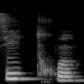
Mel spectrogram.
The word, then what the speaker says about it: citron: C is pronounced: Inside French words, C followed by E, I or Y, one of the soft vowels, is pronounced [s]. You can remember the soft vowels with the word “yeti”. puce chip citron lemon C followed by A,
